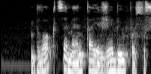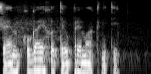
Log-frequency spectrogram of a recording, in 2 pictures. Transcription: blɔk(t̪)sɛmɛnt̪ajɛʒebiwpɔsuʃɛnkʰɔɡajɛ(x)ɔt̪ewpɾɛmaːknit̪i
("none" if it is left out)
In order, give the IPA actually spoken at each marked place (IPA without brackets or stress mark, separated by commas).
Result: t̪, x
